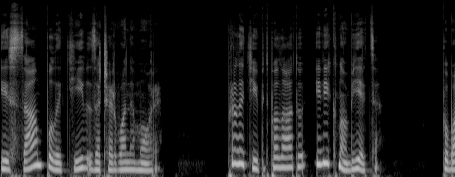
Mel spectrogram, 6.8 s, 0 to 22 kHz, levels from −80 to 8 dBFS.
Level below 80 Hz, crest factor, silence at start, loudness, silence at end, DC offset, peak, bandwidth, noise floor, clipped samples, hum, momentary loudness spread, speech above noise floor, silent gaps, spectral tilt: -42 dBFS; 14 dB; 0 s; -24 LUFS; 0 s; under 0.1%; -10 dBFS; 18.5 kHz; -80 dBFS; under 0.1%; none; 9 LU; 57 dB; 3.17-3.23 s; -5.5 dB/octave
